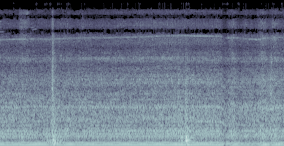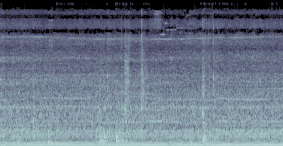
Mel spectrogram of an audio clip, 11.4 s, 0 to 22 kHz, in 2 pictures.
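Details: Spare garbage truck FN11487, 22m flat-faced Acco cab diesel, recorded from exhaust side early morning: loud deep steady idle with coarse blatting roar and sharp puffs from a massive exhaust leak.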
